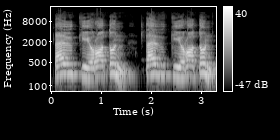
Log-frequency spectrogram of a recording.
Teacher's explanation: रौ के ऊपर जबर हो या रौ के ऊपर पेश हो तो हमेशा हमने रौ को मोटा करके पढ़ना होता है। अब यहाँ रौ के ऊपर जबर है तो रौ को पढ़ते वक्त हम इसको मोटा करके पढ़ेंगे।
